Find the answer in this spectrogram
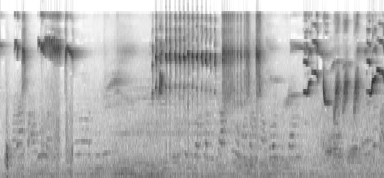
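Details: Orange-headed thrush, half in breeding condition, in full varied song meant to draw other thrushes into singing: sharp high notes, a fast rattling trill of about two seconds, then quick choppy chirping phrases.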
